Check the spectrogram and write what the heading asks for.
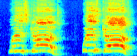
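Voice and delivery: high mock shout of a scoffer; mocking skeptics. Preacher mocking unbelievers who ask for God, shouted. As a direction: throw the doubters' cry back at them. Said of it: "People say".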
